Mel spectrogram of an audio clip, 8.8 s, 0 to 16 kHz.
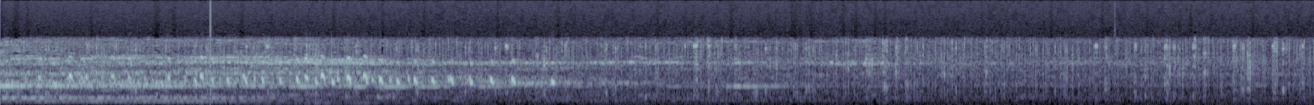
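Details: Female owl giving a dinner call at 1:20 AM on 8 February 2017 over a gopher her mate brought earlier: rapid, pulsed, nasal trilling for about four seconds, then fading into soft background hiss.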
